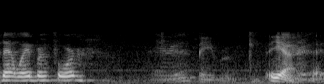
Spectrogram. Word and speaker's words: Beirut: Beirut. Yeah, usually I've heard it long A sound, as opposed to that E type sound, Beirut, as opposed to Beirut, yeah.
